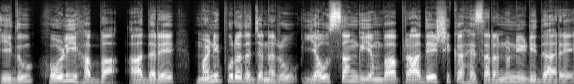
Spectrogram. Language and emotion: Kannada, neutral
